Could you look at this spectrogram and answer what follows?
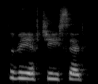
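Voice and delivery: usual speaking voice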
